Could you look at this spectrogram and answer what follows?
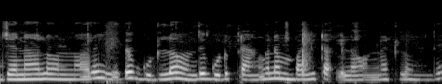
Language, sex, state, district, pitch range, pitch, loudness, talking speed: Telugu, female, Andhra Pradesh, Manyam, 230-255 Hz, 235 Hz, -18 LUFS, 150 wpm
